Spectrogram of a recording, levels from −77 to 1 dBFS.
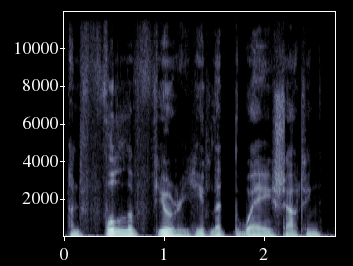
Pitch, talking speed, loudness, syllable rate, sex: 90 Hz, 200 wpm, -20 LUFS, 4.5 syllables/s, male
